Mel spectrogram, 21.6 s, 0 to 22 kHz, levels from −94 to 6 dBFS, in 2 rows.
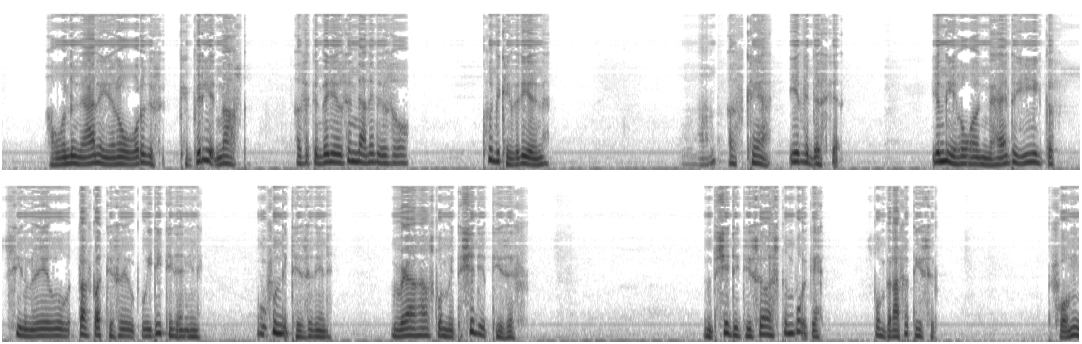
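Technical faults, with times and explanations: Throughout, imaging from sample-and-hold upsampling: each sample was just repeated with no smoothing, so mirrored copies of the speech spectrum fizz metallically from 4 kHz to 8 kHz, about 20 dB down, tracking loudness, pointing to an 8 kHz original.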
